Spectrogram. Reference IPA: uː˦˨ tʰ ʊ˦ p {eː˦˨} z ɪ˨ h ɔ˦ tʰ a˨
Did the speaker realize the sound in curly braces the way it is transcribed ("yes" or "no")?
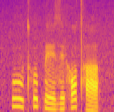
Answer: no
